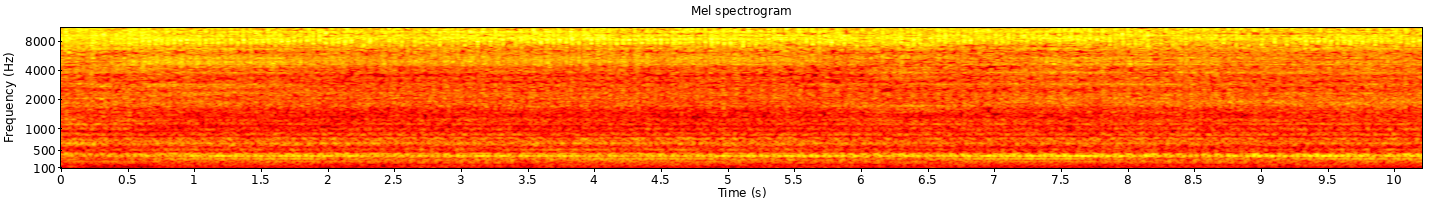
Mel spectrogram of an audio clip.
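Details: Yehi embroidery machine running after repair and reassembly; it had constantly shown error E24 and would not stitch when start was pressed, now fixed. Fast, even mechanical chatter over a constant hum; stitching smoothly, healthy.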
